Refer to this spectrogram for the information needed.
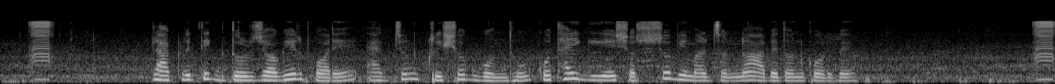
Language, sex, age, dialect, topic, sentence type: Bengali, female, 25-30, Standard Colloquial, agriculture, question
